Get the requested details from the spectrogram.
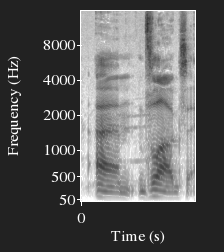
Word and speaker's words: vlog: Vlogs, I mean, not blogs. By the way, in case you can't tell from my pronunciation over the podcast, I am saying V-L-O-G, vlog, as in video log, not blog.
